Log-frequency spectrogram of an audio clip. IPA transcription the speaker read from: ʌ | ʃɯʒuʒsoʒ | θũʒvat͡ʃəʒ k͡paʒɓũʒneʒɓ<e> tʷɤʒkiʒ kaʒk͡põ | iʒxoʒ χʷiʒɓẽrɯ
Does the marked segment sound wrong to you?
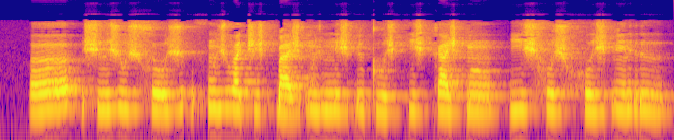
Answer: no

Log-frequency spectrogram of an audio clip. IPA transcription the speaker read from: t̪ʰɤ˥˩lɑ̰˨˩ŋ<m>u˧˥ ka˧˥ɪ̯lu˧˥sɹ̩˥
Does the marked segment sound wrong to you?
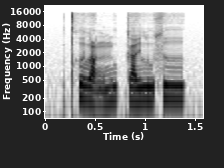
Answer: no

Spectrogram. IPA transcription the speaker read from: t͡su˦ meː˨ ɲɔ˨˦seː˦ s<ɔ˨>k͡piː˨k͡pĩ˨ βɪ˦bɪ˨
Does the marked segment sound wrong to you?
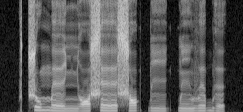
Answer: yes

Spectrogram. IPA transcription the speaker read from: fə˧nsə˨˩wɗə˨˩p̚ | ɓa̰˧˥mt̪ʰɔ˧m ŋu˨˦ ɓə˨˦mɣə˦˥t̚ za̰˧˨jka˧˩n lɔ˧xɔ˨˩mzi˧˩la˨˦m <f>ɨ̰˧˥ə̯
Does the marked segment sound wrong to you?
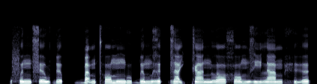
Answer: yes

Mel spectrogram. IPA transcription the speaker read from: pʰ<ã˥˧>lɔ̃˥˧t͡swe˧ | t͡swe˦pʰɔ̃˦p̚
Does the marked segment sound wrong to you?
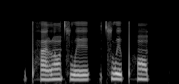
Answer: yes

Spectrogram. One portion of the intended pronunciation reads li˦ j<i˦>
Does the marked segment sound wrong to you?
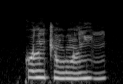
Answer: yes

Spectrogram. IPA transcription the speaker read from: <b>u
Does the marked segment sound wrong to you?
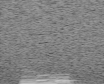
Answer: yes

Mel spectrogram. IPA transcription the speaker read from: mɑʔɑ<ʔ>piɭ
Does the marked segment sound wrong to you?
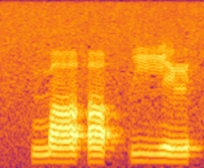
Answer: no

